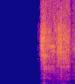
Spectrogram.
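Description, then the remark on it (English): After a moment of silence, someone voices a harsh, hissy ripping sound with their mouth, a loud burst imitating paper being torn that lasts about half a second. “That was me pretending to rip paper without ripping paper.”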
